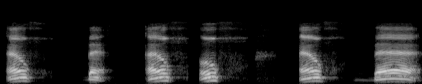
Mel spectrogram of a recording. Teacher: huruf ba yang tipis jangan terpengaruhi oleh k tersebut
